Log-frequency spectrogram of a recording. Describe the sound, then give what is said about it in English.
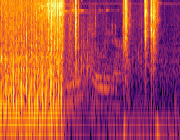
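Gunfire in the video game Apex Legends: a dense burst of rapid automatic fire for about a second, then a few scattered sharp single shots with quieter gaps between them. “They spotted me. I'm taking shots.”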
